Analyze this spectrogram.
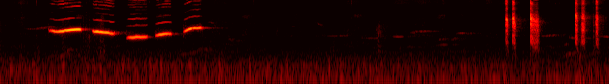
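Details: Caged female white-rumped shama, used to rouse male shamas into song, whistles a five-note phrase of clear notes that dip and then rise at the end. Several brief clicking chips follow after a pause.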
